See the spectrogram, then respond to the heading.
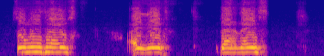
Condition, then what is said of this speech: Cerebral palsy. For me, I can't walk, and I have a slave to be speech impairment, and affect my limbs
